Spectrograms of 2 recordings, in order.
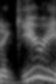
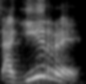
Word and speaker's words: Aguirre: I've seen people who pronounce it Aguirre. And I'm like, your last name is not a fucking Aguirre, man. It's Aguirre. They just gave up and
